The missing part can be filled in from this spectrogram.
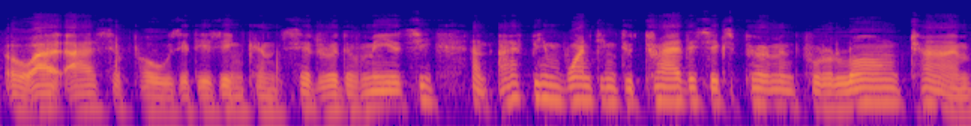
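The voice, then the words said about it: Foreign, German-sounding accent. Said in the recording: “Bad enough you're speaking with that accent. They'll probably think we're Germans as it is.”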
